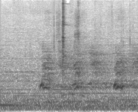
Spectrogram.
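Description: Small poodle-type dog barking in short, high yips, a few in quick succession about every half second.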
